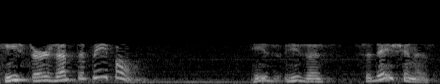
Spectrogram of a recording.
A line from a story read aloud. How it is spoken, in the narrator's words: the priest became vehement and cried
